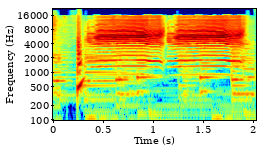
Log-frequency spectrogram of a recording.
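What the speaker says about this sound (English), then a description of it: "sheep" A sheep gives a loud, close bleat that wavers and stretches on for a couple of seconds after a sharp onset, heard alone.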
